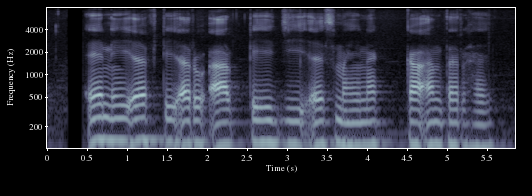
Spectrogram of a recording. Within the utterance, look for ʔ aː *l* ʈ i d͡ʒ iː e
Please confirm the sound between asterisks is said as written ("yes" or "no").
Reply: no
